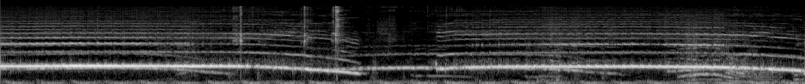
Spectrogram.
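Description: Conch shell (shankha) blown in two long blasts during a household puja. Each blast holds one steady note and sags in pitch as it dies away, and a few sharp clinks fall between them.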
